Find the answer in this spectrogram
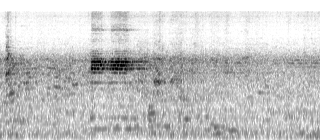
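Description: A vehicle horn toots once, a little over a second in, for about half a second, over the steady noise of street traffic.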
